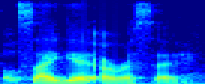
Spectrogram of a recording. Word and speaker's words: Osagie-Erese: It's Osagie-Erese.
